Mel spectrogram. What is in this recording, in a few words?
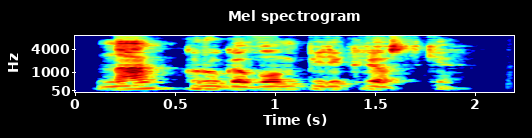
Cross, Russian, male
